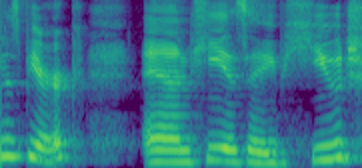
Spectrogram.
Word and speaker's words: Björk: Many people pronounce her name Bjork, but the correct pronunciation is Björk.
